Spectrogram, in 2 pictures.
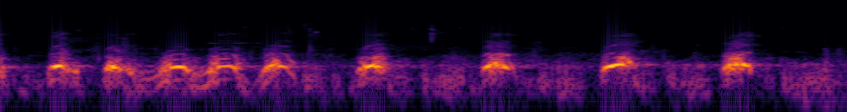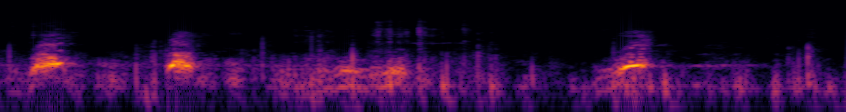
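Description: Border collie barking repeatedly at a single cow that has strayed from the herd, herding it back on instinct. A quick run of barks comes first, then barks about half a second to a second apart, and after a short gap one last bark near the end.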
